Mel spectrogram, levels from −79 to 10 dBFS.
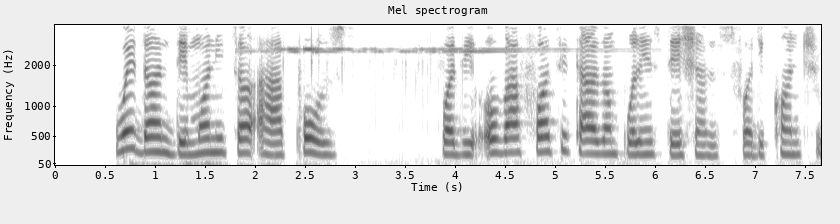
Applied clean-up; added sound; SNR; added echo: neural mask model RNNoise.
